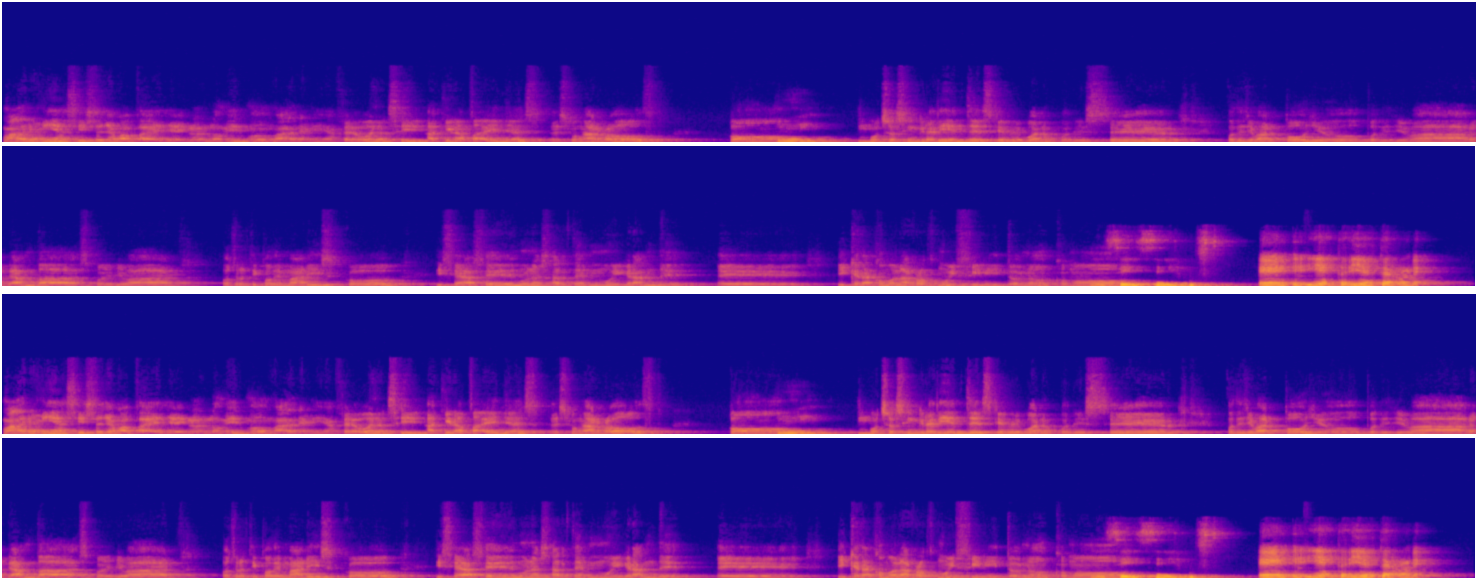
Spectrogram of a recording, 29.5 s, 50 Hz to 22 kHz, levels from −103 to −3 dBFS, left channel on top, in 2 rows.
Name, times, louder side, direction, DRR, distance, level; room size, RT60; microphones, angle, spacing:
voice 1, 0.0-6.5 7.3-16.6 16.9-18.7 19.1-21.5 21.9-22.7 23.1-26.0 27.7-27.8, right 1 dB, 40° right, 4 dB, 1.5 m, -39 dB
voice 2, 7.7-8.1 25.6-26.8 27.3-28.9, right 1 dB, 5° right, 4 dB, 0.5 m, -27 dB
12.0 x 6.7 x 7.5 m, 1.1 s
head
